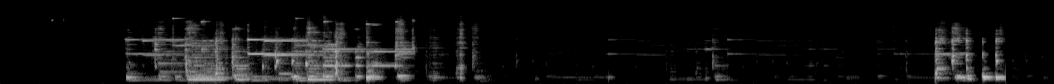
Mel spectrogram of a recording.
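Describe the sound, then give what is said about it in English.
Prize wheel spun for a gift card giveaway: a bright electronic chiming run, then sparse, quiet ticks as it slows, ending with a short burst of chimes. “we're doing $25 Amazon gift card. And it was gifted by CCB. And let's spin the wheel.”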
